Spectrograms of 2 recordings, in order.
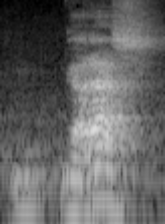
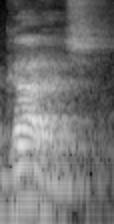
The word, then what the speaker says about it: garage: después escuchar el del acento en el dialecto americano está en la segunda sílaba garage pero en la primera sería garage el acento solamente no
